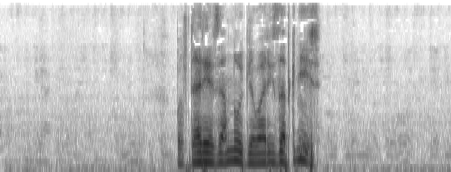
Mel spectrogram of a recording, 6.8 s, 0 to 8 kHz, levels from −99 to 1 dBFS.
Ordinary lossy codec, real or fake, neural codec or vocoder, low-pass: MP3, 32 kbps; real; none; 7.2 kHz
